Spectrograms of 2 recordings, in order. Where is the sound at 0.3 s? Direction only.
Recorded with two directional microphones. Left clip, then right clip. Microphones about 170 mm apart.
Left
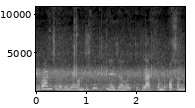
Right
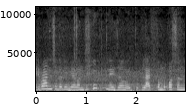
45° right (ahead or behind).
